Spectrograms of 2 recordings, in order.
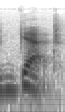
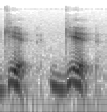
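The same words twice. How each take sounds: First: "get" said with a clear open eh vowel, as in bet; correct get vowel. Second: "git" with a short i sound in place of the eh in get; git vowel slip. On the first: Voiceover teacher shows students the proper "get", open eh. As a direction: say "get" rhyming with bet, never git. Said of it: "the word G E T". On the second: Voiceover teacher demos the common slip, "git" with short i. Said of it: "change that vowel sound ... to an I". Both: Shown as a demonstration.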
